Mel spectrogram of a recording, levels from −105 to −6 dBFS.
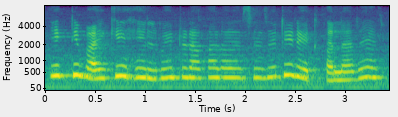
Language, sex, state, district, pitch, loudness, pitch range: Bengali, female, West Bengal, Jhargram, 330 Hz, -16 LUFS, 315-350 Hz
